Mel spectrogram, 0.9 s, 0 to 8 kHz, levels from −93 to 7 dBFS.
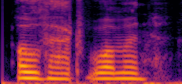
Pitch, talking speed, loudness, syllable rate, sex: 200 Hz, 195 wpm, -17 LUFS, 6.8 syllables/s, female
